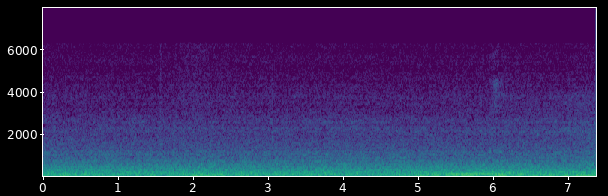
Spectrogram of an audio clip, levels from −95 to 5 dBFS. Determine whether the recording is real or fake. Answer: fake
